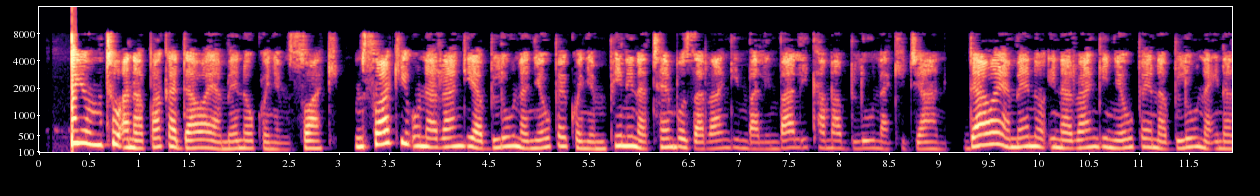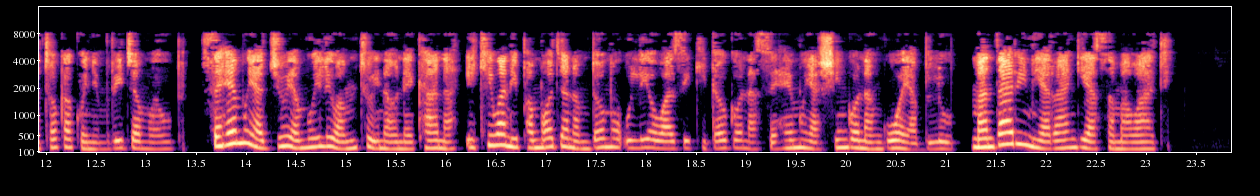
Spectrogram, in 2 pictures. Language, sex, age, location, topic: Swahili, female, 18-24, Nairobi, health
